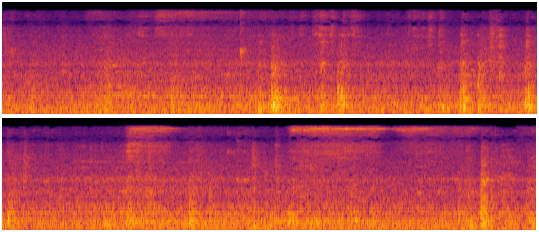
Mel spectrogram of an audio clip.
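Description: Passenger train coaches rolling past at close range: a steady rumble of wheels on rail, with irregular clacking knocks as the wheels cross rail joints.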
